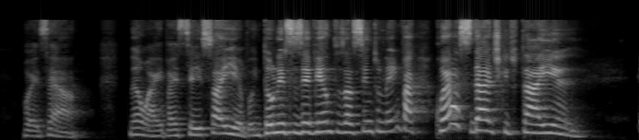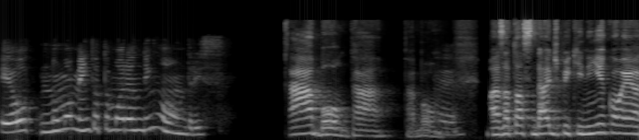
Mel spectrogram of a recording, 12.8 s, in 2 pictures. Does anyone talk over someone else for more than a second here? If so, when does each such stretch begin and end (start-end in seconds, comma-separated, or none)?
none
